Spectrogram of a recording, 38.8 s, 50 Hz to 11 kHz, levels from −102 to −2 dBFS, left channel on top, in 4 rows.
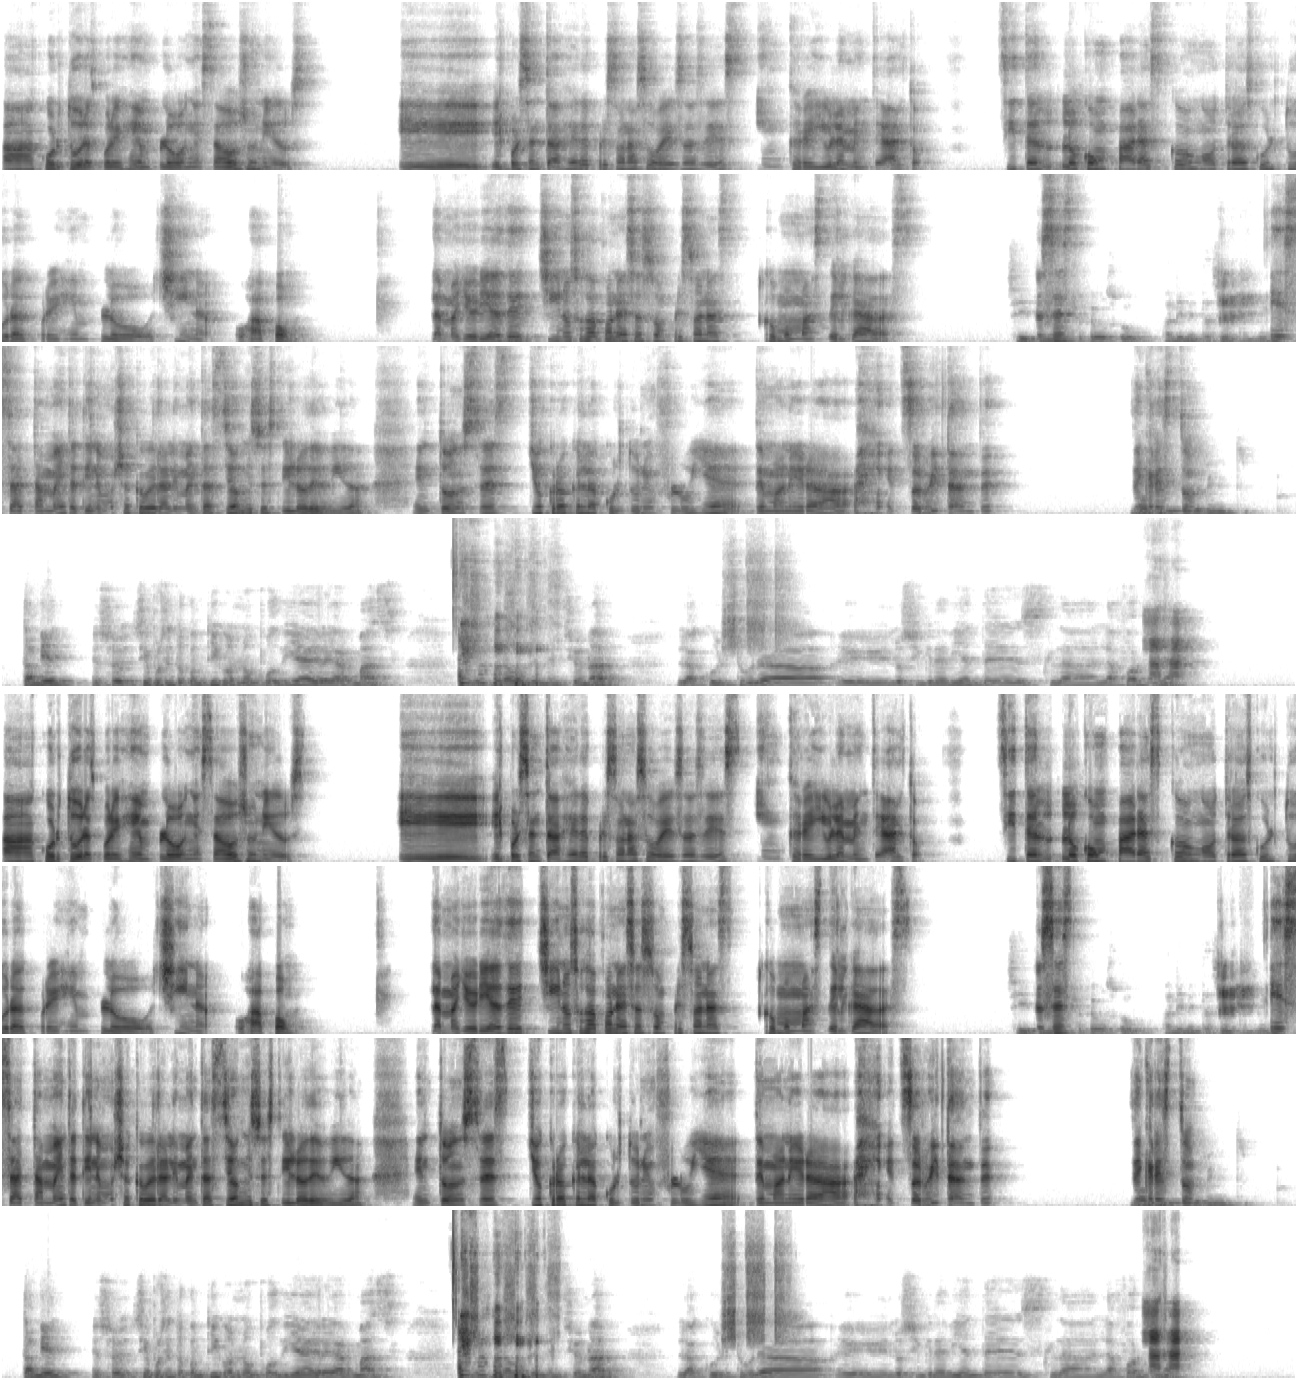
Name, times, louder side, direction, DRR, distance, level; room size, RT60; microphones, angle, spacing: voice 1, 0.0-2.3 3.0-6.9 7.5-11.9 12.5-12.6 12.9-15.1 15.4-16.4 17.5-17.7 18.8-26.8 28.0-28.3 32.5-33.1 34.5-34.8 37.7-37.9, right 9 dB, 60° right, 0.5 m, -28 dB
voice 2, 17.3-19.3 27.9-28.6 29.3-33.7 34.2-38.0, equal, 10° right, 1.8 m, -43 dB
9.8 x 5.2 x 5.9 m
head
